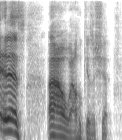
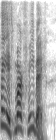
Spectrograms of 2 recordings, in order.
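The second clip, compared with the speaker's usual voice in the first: very high, upbeat, cheerful voice; 10 semitones higher than usual. Retelling how Mark from eBay greeted him, imitating Mark's upbeat voice. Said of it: "It was really uppity".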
